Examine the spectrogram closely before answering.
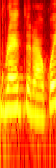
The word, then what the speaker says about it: read: 과거는 red라고 읽습니다.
